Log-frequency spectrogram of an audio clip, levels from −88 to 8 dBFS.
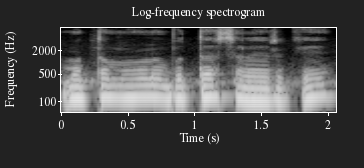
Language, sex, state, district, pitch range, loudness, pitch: Tamil, male, Tamil Nadu, Nilgiris, 120-130 Hz, -13 LUFS, 125 Hz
